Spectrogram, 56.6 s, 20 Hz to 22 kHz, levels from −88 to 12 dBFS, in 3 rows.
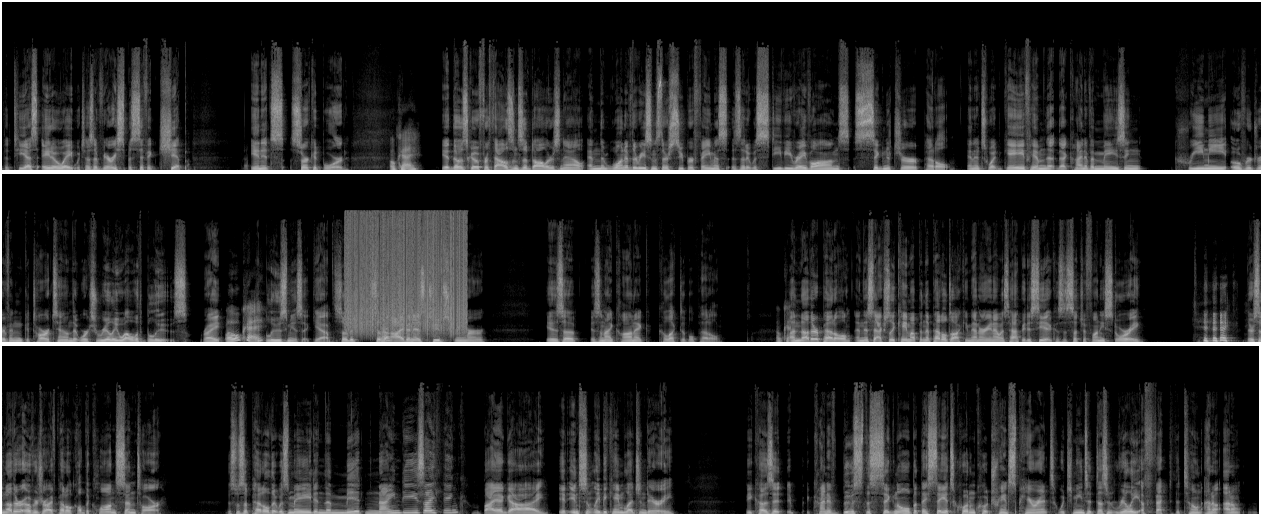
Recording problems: crackling; loud; from 24 to 26 s; 2 dB below the speech

